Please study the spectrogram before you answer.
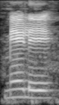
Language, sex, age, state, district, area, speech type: Tamil, female, 18-30, Tamil Nadu, Sivaganga, rural, read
